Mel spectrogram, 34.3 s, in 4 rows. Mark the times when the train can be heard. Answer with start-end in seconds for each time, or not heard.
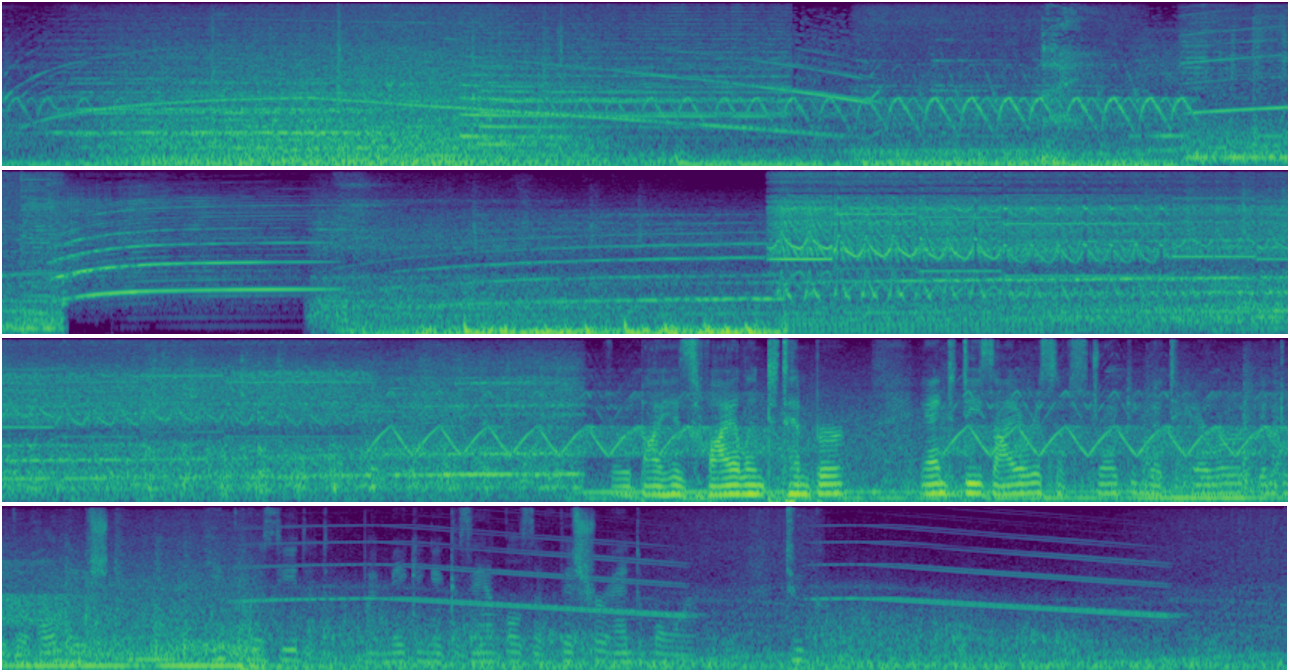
0.0-8.0, 10.6-27.5.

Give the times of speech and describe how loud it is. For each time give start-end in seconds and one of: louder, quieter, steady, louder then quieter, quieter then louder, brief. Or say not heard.
21.2-31.2 quieter.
